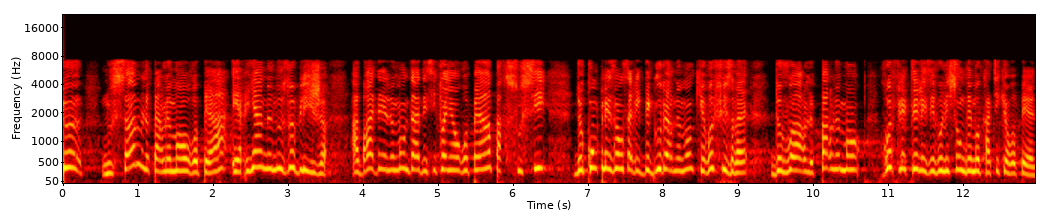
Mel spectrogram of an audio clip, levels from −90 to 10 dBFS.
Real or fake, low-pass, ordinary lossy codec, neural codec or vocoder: fake; 7.2 kHz; none; codec, 16 kHz, 4 kbps, X-Codec, HuBERT features, trained on balanced general audio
